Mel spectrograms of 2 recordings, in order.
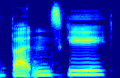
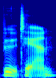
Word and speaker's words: Bhutan: Also, I literally thought it was Buttnski. Everybody does. I know, until like boot tan, basically.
